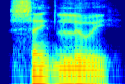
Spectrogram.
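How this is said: It is said the English way.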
